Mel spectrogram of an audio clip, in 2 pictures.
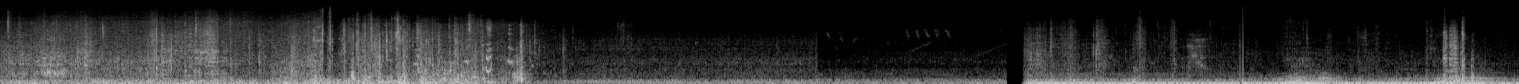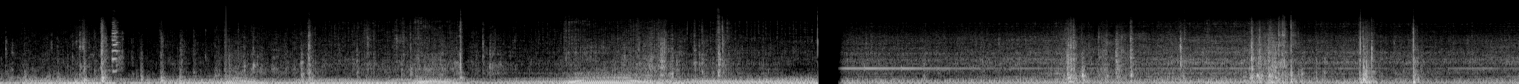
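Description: Car engine revving under load as the wrecked car strains to climb out of a brushy ditch, the revs rising and falling, with many sharp crackles and scrapes of brush and debris. The sound cuts out abruptly twice.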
